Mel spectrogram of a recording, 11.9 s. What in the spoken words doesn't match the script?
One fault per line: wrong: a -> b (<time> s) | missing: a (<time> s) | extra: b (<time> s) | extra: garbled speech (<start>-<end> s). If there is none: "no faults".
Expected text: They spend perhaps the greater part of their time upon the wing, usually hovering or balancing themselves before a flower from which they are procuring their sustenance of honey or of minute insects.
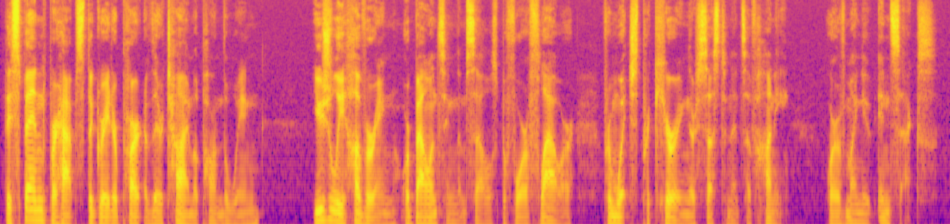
missing: they are (8.0 s)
